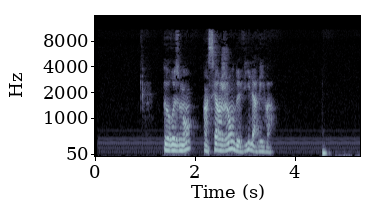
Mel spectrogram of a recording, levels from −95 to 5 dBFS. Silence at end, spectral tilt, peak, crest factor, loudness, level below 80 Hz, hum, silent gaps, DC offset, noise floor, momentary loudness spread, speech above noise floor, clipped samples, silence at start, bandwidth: 0.7 s; -5.5 dB/octave; -8 dBFS; 18 dB; -26 LUFS; -46 dBFS; none; none; under 0.1%; -64 dBFS; 13 LU; 40 dB; under 0.1%; 1.35 s; 11.5 kHz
